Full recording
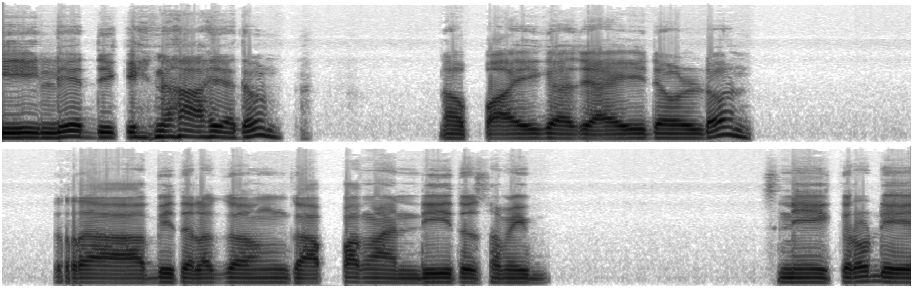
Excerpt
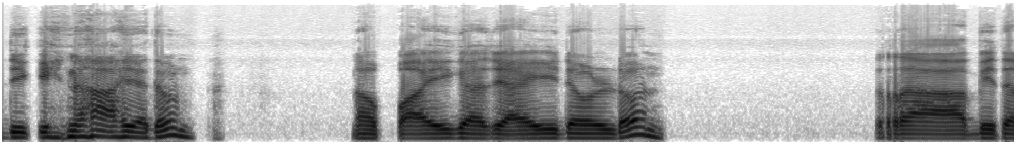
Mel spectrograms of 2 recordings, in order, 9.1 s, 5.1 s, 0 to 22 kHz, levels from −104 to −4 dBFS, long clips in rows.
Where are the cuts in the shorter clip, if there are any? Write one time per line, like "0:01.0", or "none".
none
